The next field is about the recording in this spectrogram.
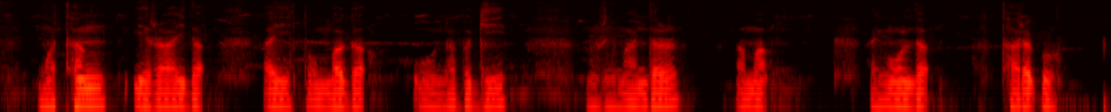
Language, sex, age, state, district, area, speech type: Manipuri, male, 60+, Manipur, Chandel, rural, read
